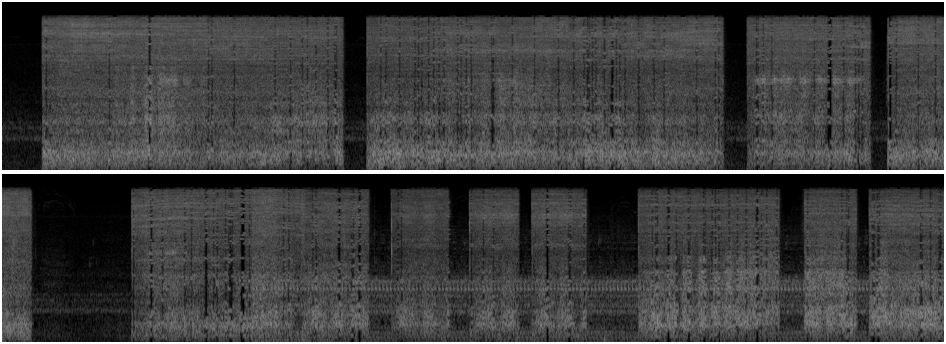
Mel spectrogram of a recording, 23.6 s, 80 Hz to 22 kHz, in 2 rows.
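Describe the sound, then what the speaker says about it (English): Light grey paint sprays from an airbrush or can onto a 1/72 Revell Type XXVIIB Seehund model submarine, a loud continuous hiss broken by several short pauses and then quicker on-off bursts. "I'm now going to spray light grey over the top half of the submarine"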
